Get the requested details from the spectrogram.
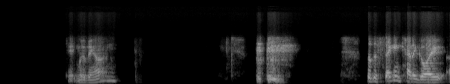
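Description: An adult speaks calmly over an online call, in short bursts with pauses.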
